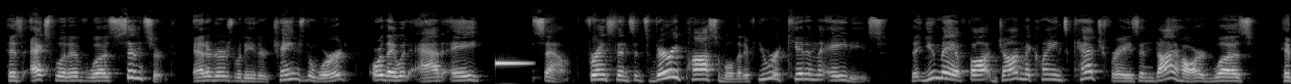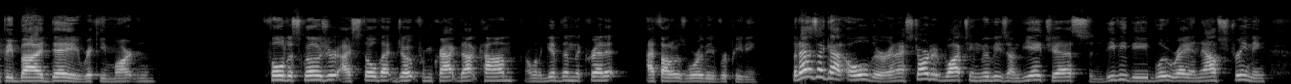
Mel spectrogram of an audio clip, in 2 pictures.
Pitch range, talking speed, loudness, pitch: 160-215 Hz, 200 wpm, -23 LUFS, 185 Hz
